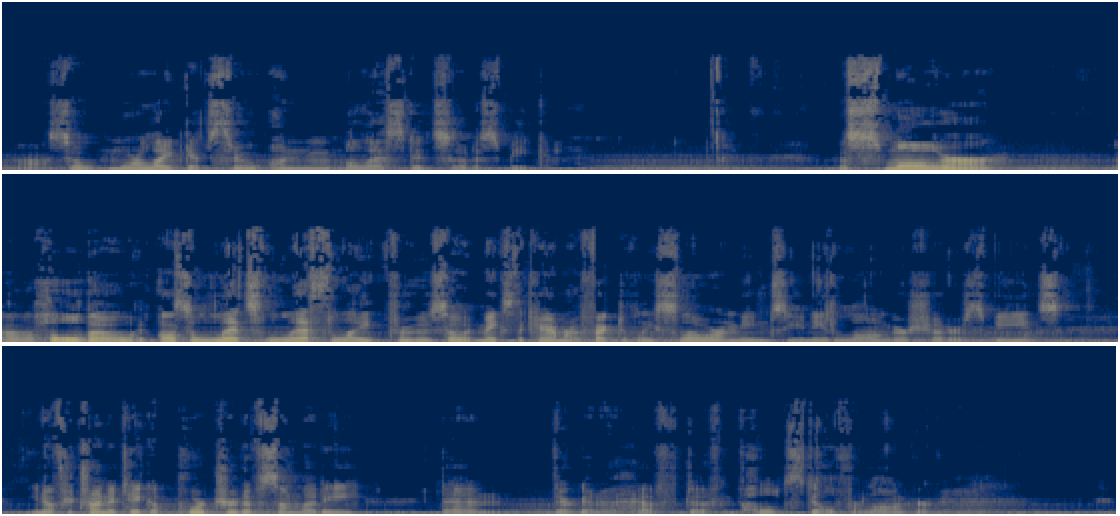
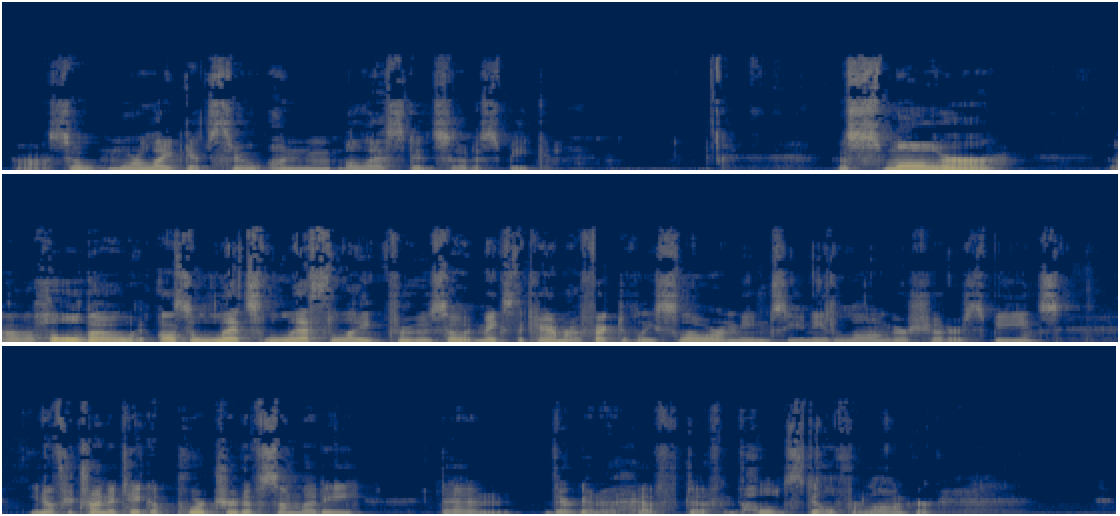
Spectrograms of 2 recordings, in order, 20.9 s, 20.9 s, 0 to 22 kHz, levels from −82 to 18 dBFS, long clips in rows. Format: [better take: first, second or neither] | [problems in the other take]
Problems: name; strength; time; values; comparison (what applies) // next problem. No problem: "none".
second | low rumble; faint; throughout; 25 dB below the speech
